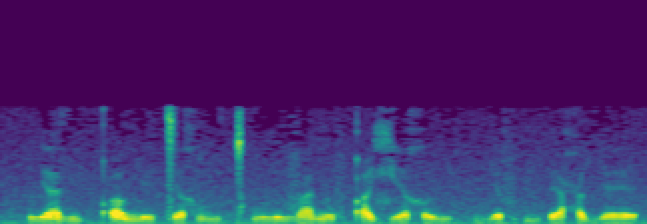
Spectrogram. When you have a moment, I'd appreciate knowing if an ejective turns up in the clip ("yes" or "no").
yes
